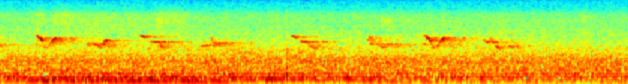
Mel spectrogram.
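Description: A small bird chirping over and over, short high notes that slide in pitch, several a second, over steady outdoor background noise.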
